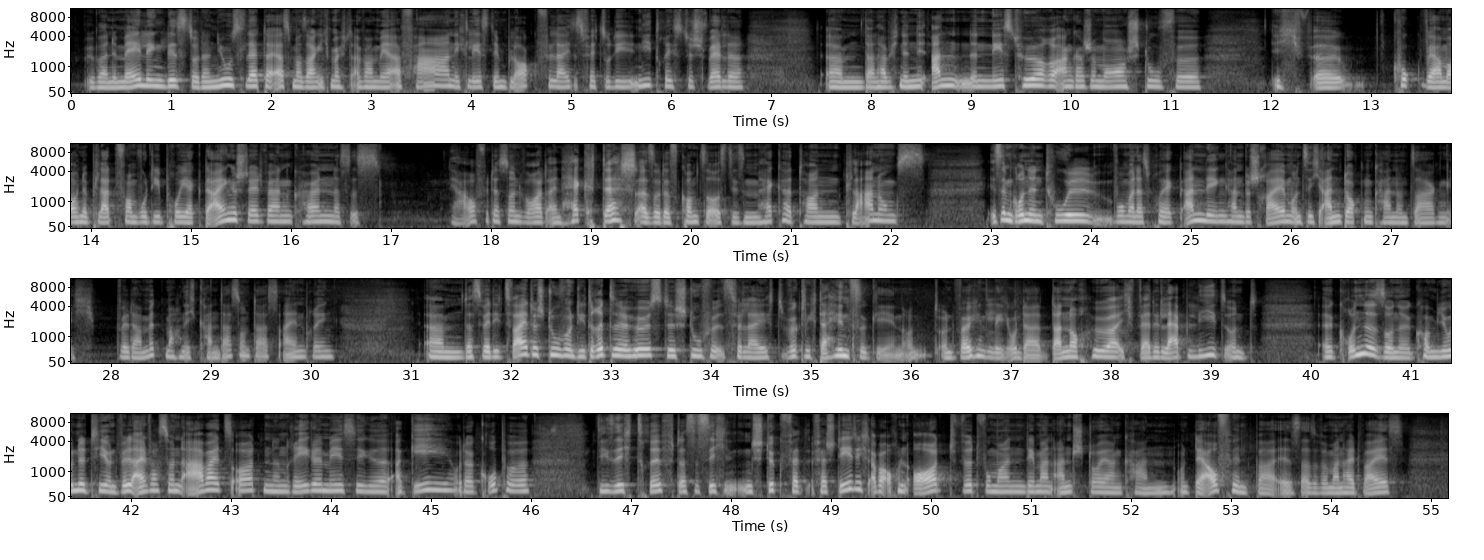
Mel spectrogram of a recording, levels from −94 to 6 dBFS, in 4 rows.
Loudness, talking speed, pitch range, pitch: -27 LUFS, 185 wpm, 170-200 Hz, 180 Hz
